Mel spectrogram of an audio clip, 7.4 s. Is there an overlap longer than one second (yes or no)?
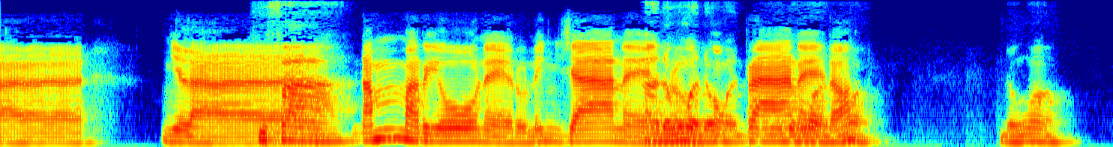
yes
